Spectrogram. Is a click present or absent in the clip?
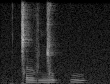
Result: present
